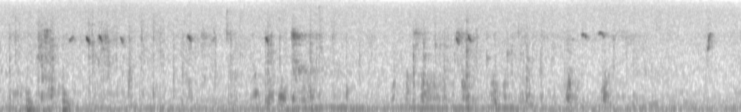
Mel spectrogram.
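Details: Over several seconds, three-day-old hatchery chicks of many breeds keep up steady high peeping, sharp repeated cheeps spread throughout, alongside frequent ticking and scratching sounds and a faint low drone.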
